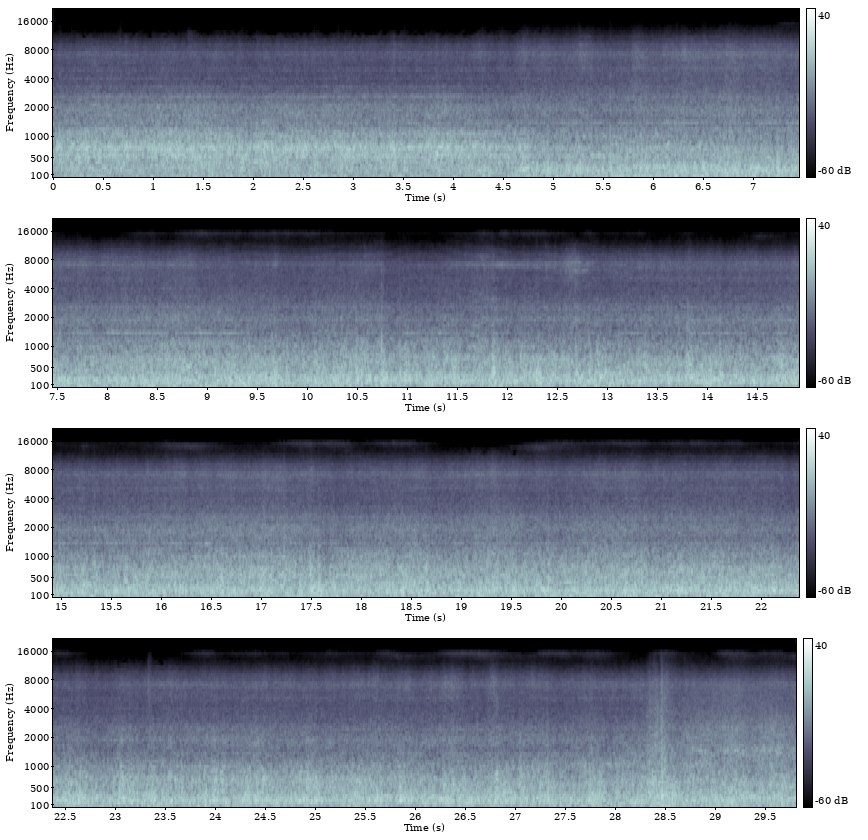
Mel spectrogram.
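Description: Inside a JR Keiyo Line commuter train running at speed: a steady rumble of wheels on rails, with a higher whine that fades out over the first few seconds. A brief click comes near the end.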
